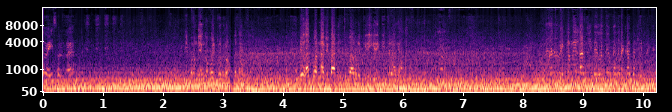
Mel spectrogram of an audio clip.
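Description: Voices talking and laughing inside a moving car's cabin, over a steady rumble of road and engine noise.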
